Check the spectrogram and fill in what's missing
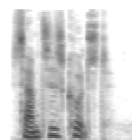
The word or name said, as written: samtidskunst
